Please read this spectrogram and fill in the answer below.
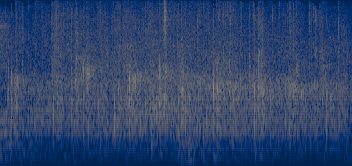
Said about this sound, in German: Das dritte, Applaus.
